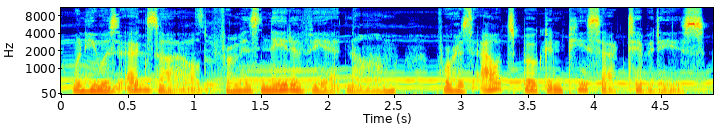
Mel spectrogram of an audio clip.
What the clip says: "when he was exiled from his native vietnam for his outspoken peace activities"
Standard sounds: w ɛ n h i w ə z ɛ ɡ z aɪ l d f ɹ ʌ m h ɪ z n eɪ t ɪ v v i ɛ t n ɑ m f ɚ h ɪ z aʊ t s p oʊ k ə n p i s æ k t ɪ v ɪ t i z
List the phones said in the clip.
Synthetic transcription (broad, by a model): w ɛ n i w ə z ɛ ɡ z aɪ l d f ɹ ʌ m ɪ z n eɪ t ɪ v v i ɛ t n ɑ m f ɚ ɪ z aʊ t s p oʊ k ə n p i s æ k t ɪ v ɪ t i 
